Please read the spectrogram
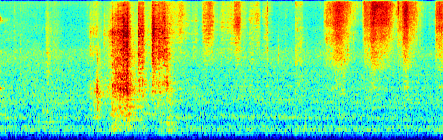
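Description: Grain sample rubbing and scraping in a sheet-metal tray, with a louder scraping rush about two seconds in, then softer swishes as a hand rakes through the seeds.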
